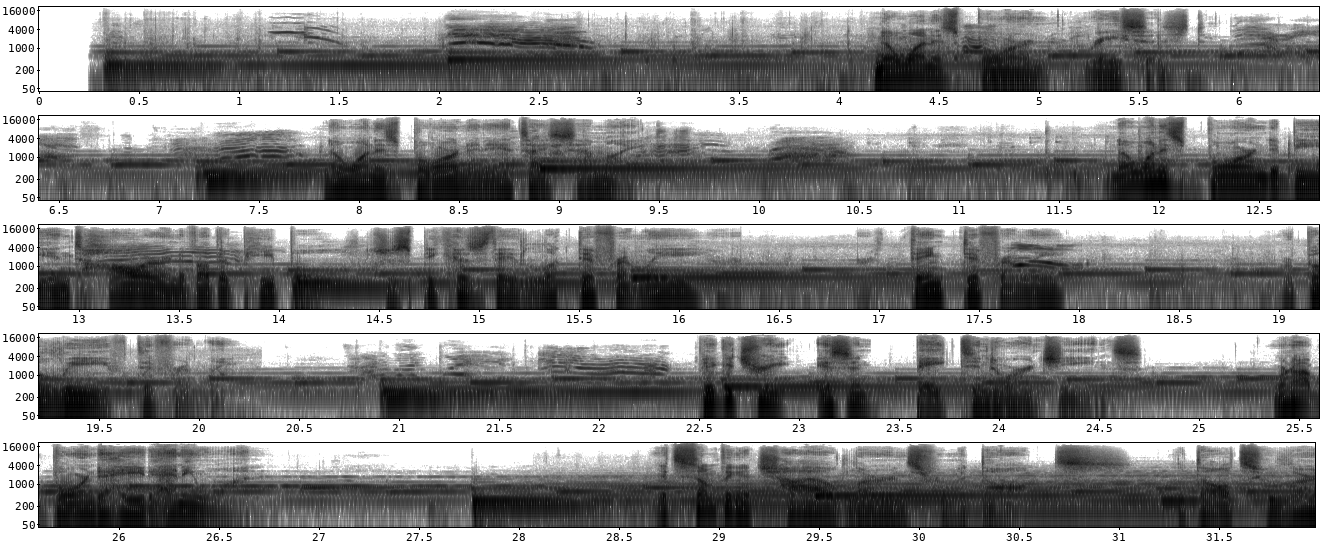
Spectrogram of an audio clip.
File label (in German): TV Werbespots Online Werbespots; NATIVE PROFISPRECHER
